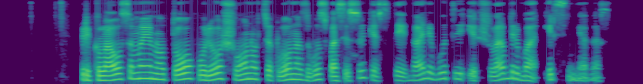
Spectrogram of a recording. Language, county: Lithuanian, Telšiai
